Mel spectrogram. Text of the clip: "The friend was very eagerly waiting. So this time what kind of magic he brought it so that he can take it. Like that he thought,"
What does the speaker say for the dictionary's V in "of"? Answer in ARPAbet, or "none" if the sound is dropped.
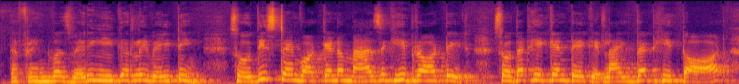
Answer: V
